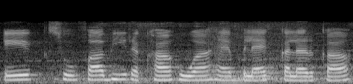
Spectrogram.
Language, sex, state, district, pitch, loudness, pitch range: Hindi, female, Madhya Pradesh, Katni, 200 Hz, -14 LUFS, 190-220 Hz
